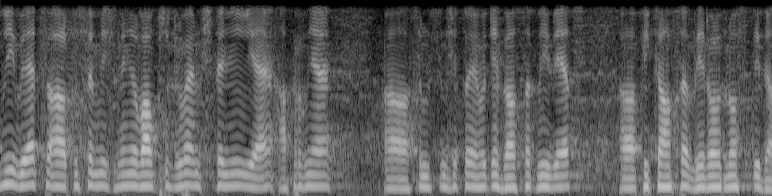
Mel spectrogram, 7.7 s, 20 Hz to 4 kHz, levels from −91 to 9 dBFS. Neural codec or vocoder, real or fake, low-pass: codec, 44.1 kHz, 1.7 kbps, Pupu-Codec; fake; 3.6 kHz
